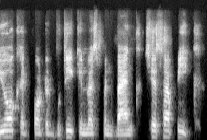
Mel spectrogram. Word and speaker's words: Chesapeake: He is also associated with the New York headquartered boutique investment bank, Chesapeake. How do you pronounce that?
